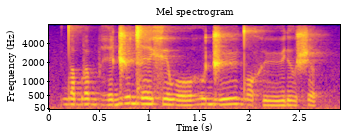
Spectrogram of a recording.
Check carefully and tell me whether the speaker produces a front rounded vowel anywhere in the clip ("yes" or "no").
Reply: yes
